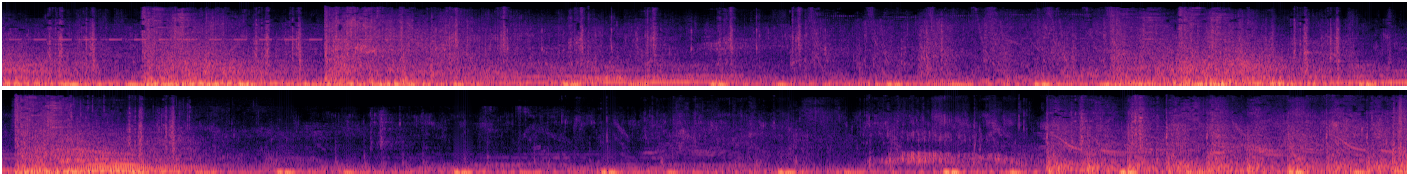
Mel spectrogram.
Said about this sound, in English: They shoot me! Whoa! These bulbous guys are really booming.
